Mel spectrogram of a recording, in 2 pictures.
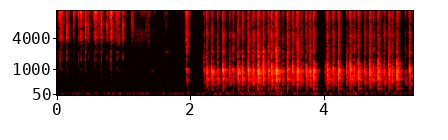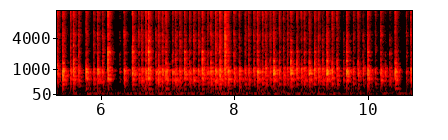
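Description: A wide glass candle jar filled with orange wax, with a clear lid, is held up and tapped with long nails. After about two seconds of faint, sparse taps, a steady rapid flurry of short, dry clicks begins, each with a brief mid-pitched glassy tone near 900 Hz. The taps die away almost instantly.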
